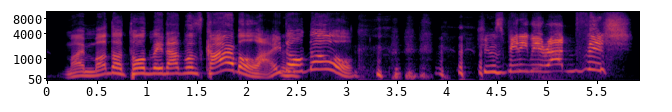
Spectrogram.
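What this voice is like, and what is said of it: Put-on Icelandic accent. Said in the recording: “Your Icelandic accent is amazing. You sound just like Bjork.”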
